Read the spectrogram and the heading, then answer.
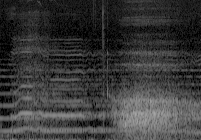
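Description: One slow, deep exhale through the mouth during a guided relaxation exercise: a breathy rush of air lasting over a second, rising over steady sustained background tones.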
